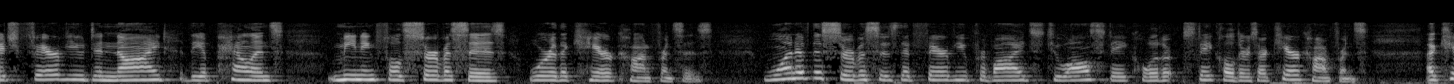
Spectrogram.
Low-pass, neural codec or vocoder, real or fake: 7.2 kHz; none; real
